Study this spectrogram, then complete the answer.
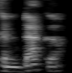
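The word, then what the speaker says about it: Kandake: concert queen or sisters in sudanese arabic it is pronounced kendaka or candace iconography from the religious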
